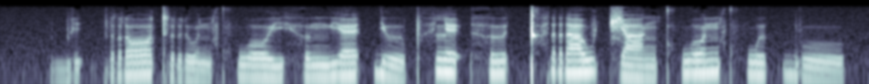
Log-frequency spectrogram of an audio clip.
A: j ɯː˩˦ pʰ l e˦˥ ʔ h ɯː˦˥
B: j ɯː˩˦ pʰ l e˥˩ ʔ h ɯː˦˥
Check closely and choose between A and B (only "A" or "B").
B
